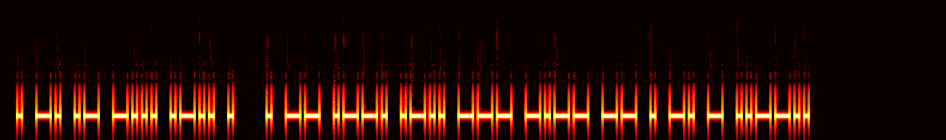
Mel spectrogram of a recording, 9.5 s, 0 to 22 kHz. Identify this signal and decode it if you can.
Morse code, heard as a keyed tone, about 25 wpm, 700 Hz. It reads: ENABLE EMPLOYMENT?
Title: Sentences from Top 1500 Words 25wpm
